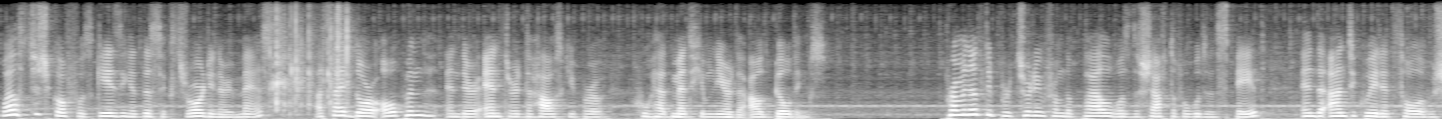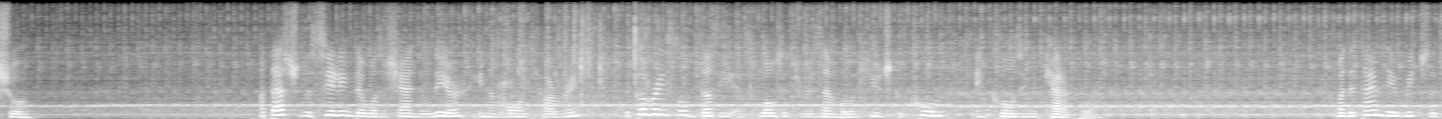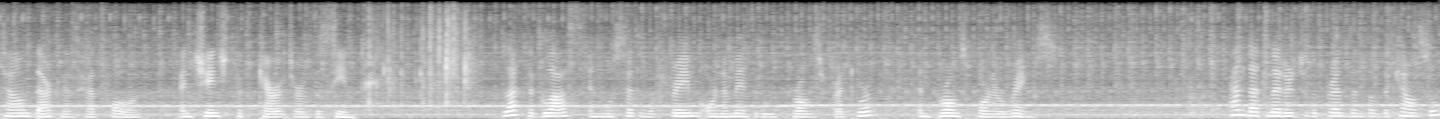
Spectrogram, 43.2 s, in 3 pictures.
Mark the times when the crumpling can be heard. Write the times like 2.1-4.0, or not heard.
2.6-3.5, 19.4-21.0, 32.5-33.6.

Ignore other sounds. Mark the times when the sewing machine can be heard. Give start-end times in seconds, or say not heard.
0.0-43.1.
